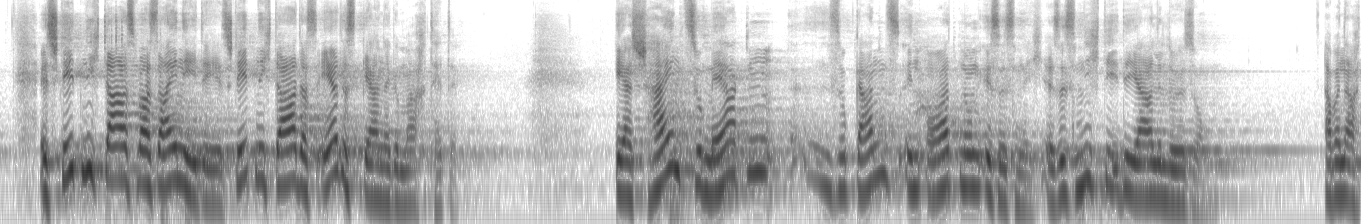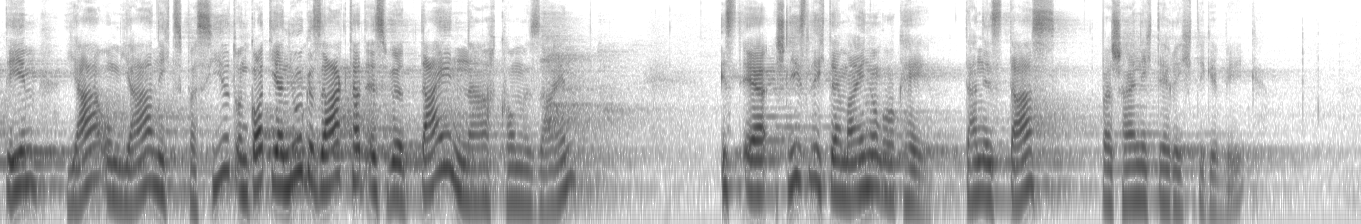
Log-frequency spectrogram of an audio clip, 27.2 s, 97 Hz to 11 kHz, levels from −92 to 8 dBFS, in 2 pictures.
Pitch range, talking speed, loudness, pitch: 175-270 Hz, 145 wpm, -24 LUFS, 210 Hz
